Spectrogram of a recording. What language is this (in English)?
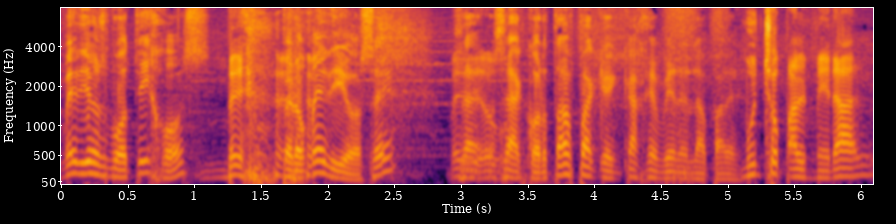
Spanish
